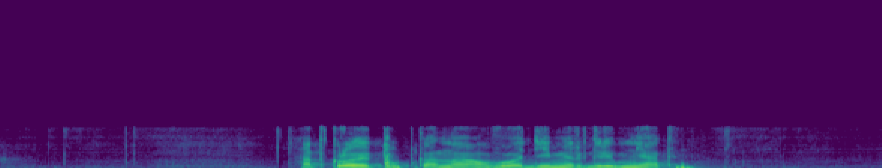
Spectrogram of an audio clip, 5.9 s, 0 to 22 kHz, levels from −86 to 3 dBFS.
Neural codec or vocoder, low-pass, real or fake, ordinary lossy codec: codec, 24 kHz, 6 kbps, HILCodec; 5.4 kHz; fake; none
